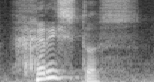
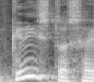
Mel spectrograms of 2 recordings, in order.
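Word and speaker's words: Χριστός: y como cristo o como se dice cristo en griego christos por eso se lo digo para que vayan escuchando cómo suena lo que habían recibido es crisma y cristo se dice cristos cristos con chile al final cristo es como cristo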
